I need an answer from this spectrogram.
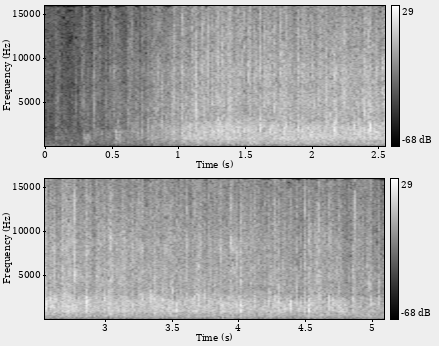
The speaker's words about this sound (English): So nice how all these invisible ghosts in the audience are clapping. It's so great.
